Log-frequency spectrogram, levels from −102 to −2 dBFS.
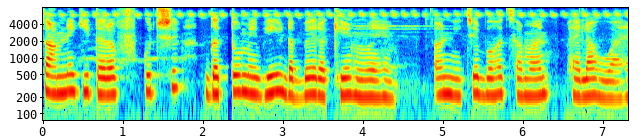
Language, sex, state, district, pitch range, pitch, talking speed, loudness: Hindi, female, Uttar Pradesh, Lalitpur, 210-240 Hz, 225 Hz, 145 wpm, -18 LUFS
